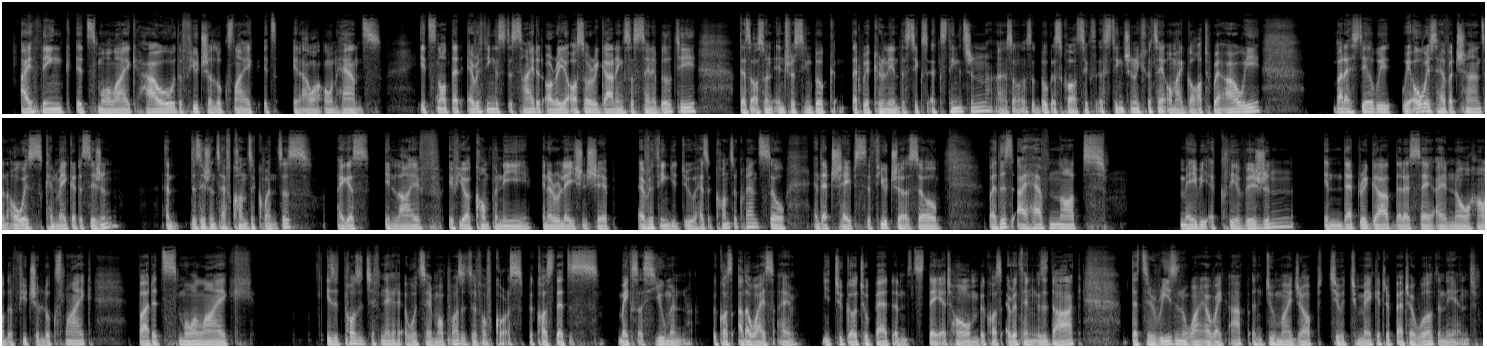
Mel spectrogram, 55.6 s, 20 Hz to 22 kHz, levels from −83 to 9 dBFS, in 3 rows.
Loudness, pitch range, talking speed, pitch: -19 LUFS, 95-110 Hz, 190 wpm, 100 Hz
